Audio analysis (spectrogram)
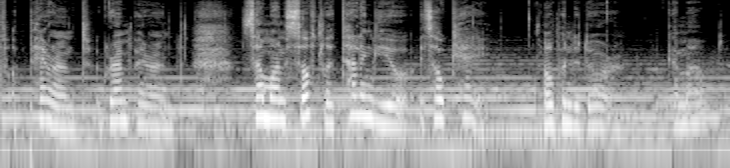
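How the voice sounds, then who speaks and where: A woman narrating scary stories conversationally as host, dropping dramatic short phrases and wry personal reactions. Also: fairly high pitch. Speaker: narrator and host of horror legend videos. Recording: music bed under voice. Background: background music.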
